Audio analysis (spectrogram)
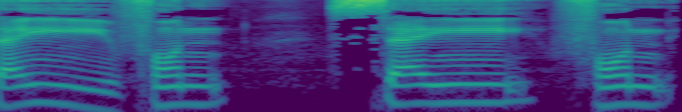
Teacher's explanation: یہ زبان کے وسط، درمیان اور اس کے مقابل اوپر کے تالو سے ادا ہوتے ہیں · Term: یا لین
